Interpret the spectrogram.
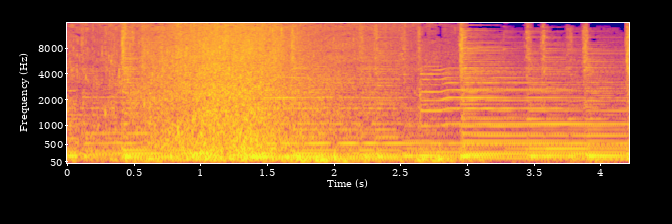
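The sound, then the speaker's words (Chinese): Ocean waves: a broad, hissing surge of surf swells and washes over a few seconds, with steady sustained tones running underneath and no one speaking. “我喜欢听海的声音。”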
